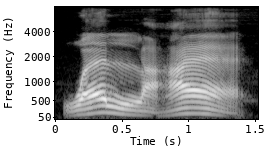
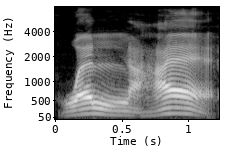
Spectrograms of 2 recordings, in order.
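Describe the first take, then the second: The two takes are said the same way.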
